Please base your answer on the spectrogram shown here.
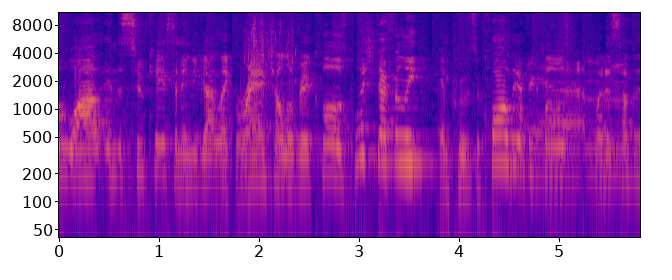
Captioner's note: splat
